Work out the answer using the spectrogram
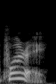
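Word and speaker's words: Poirot: who you must be Mercia poire he corrected her with an emphasis on the last syllable At Your Service I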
